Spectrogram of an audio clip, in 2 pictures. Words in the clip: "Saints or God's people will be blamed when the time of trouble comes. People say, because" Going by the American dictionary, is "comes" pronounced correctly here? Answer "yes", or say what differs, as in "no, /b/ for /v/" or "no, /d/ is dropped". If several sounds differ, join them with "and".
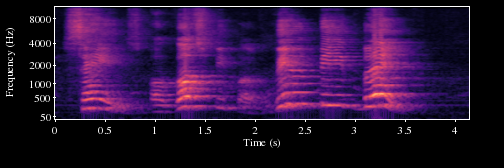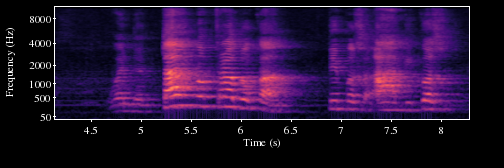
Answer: no, /z/ is dropped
